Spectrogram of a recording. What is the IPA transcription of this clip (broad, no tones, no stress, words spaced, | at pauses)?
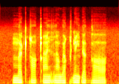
mʌʈqɑqʼɛ̃rɑ̃w ʊqɠĩɗʌ ɡɒ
